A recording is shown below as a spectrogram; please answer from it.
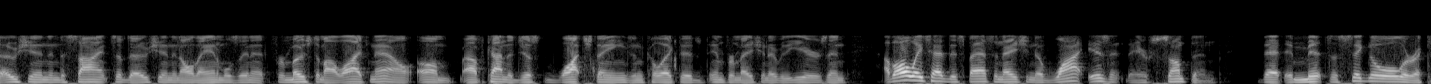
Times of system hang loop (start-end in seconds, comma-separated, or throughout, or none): none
